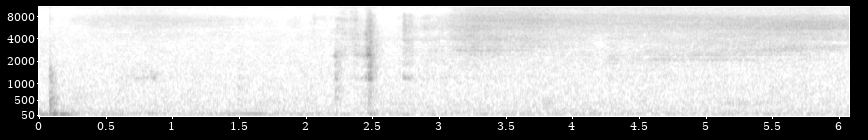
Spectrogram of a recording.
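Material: Paper.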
